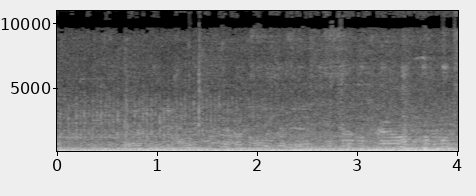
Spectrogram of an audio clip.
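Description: Car engine idling nearby, a steady low rumble, with faint voices in the background; it cuts off suddenly at the end.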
